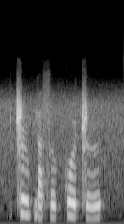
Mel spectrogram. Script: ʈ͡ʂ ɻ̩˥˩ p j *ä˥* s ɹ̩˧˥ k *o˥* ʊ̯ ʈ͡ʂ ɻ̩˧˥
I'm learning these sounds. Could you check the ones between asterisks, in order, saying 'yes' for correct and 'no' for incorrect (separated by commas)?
no, no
